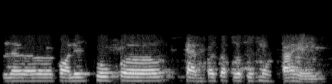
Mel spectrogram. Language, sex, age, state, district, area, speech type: Marathi, male, 18-30, Maharashtra, Kolhapur, urban, conversation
